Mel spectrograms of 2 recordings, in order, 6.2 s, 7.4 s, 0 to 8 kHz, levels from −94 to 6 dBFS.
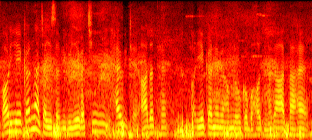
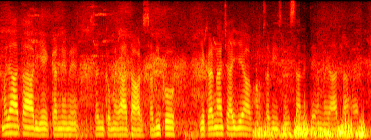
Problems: constant background noise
